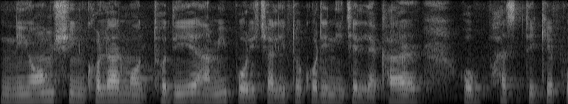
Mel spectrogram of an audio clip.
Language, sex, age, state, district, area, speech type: Bengali, male, 30-45, West Bengal, Purulia, urban, spontaneous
